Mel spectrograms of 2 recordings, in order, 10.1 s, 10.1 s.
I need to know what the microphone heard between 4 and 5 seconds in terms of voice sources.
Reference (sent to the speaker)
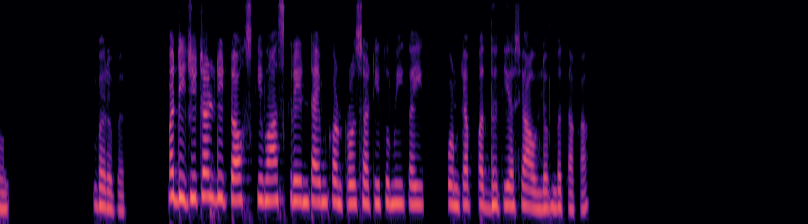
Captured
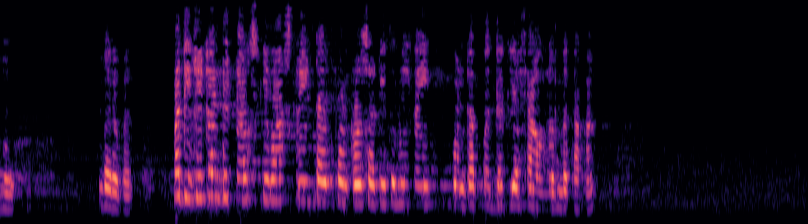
echo only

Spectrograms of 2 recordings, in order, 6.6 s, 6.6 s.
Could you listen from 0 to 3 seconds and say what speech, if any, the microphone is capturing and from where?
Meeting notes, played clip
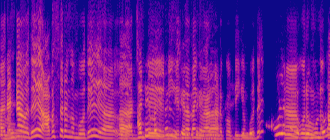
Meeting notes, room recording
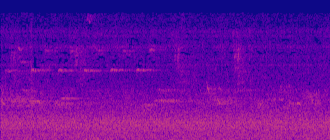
neither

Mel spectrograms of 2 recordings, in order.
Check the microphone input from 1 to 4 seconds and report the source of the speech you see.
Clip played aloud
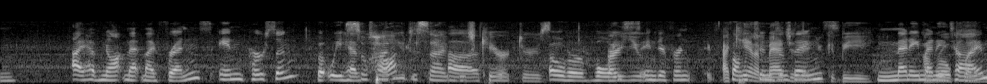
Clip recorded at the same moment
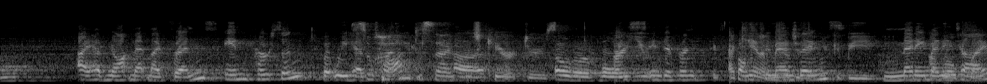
echo only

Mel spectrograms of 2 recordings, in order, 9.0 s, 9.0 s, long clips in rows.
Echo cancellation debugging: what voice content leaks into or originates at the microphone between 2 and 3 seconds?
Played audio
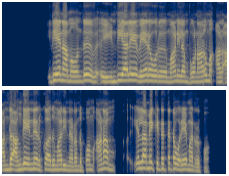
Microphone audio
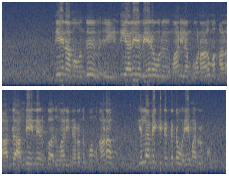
echo only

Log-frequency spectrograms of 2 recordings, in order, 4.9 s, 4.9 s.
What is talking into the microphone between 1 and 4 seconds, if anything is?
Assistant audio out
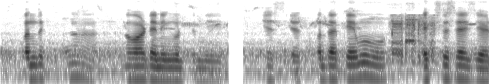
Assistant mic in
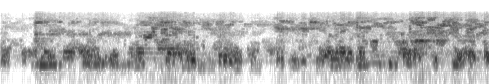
echo only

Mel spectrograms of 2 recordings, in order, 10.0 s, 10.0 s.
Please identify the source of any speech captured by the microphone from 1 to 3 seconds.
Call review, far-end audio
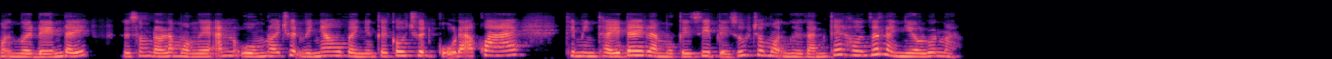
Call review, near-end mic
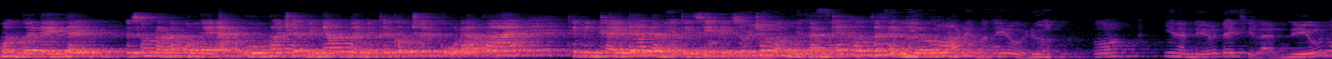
echo only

